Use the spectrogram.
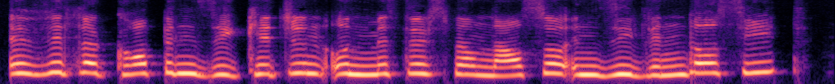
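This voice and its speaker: A cautious crooked doctor in a radio play, played by a woman, with a high, soft-edged voice. The sidekick speaks slowly and nervously, in a very dry recording. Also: fairly even intonation, no echo, lightly acted. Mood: uneasy. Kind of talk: radio play acting, high school theatre.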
